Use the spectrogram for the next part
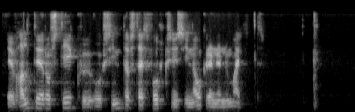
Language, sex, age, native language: Icelandic, male, 20-29, Icelandic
